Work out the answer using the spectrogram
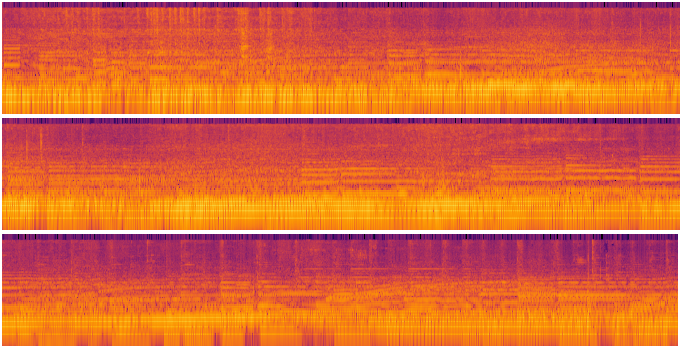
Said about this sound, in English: Stupid car just pulled out, but we got a little situation here.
